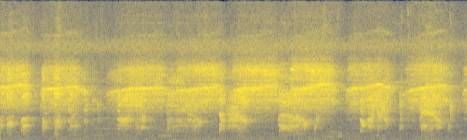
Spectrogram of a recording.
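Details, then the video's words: Swiftlets drawn by a lure call at a mini swiftlet house give thin, very high twitters in irregular flurries, with brief pauses between bursts. "rbw mini walet respon joss"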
